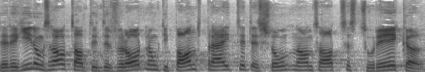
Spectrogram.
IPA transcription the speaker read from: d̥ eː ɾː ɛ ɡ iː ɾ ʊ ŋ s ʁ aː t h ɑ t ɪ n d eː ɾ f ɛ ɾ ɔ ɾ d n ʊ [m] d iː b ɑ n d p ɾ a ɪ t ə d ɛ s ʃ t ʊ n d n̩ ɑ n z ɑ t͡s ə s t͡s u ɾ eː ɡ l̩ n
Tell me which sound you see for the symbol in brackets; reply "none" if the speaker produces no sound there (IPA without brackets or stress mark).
ŋ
